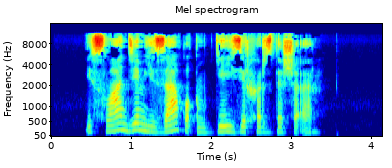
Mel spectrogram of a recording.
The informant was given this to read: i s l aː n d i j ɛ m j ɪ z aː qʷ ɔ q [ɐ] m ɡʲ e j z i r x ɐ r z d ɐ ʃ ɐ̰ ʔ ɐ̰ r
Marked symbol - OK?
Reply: no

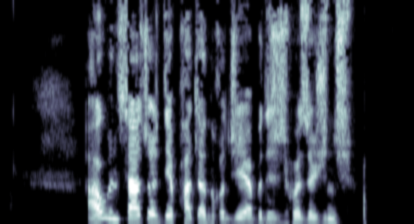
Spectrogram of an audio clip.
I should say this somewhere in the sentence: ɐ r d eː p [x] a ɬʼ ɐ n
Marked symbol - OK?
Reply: no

